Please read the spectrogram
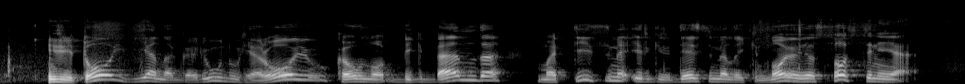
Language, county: Lithuanian, Kaunas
